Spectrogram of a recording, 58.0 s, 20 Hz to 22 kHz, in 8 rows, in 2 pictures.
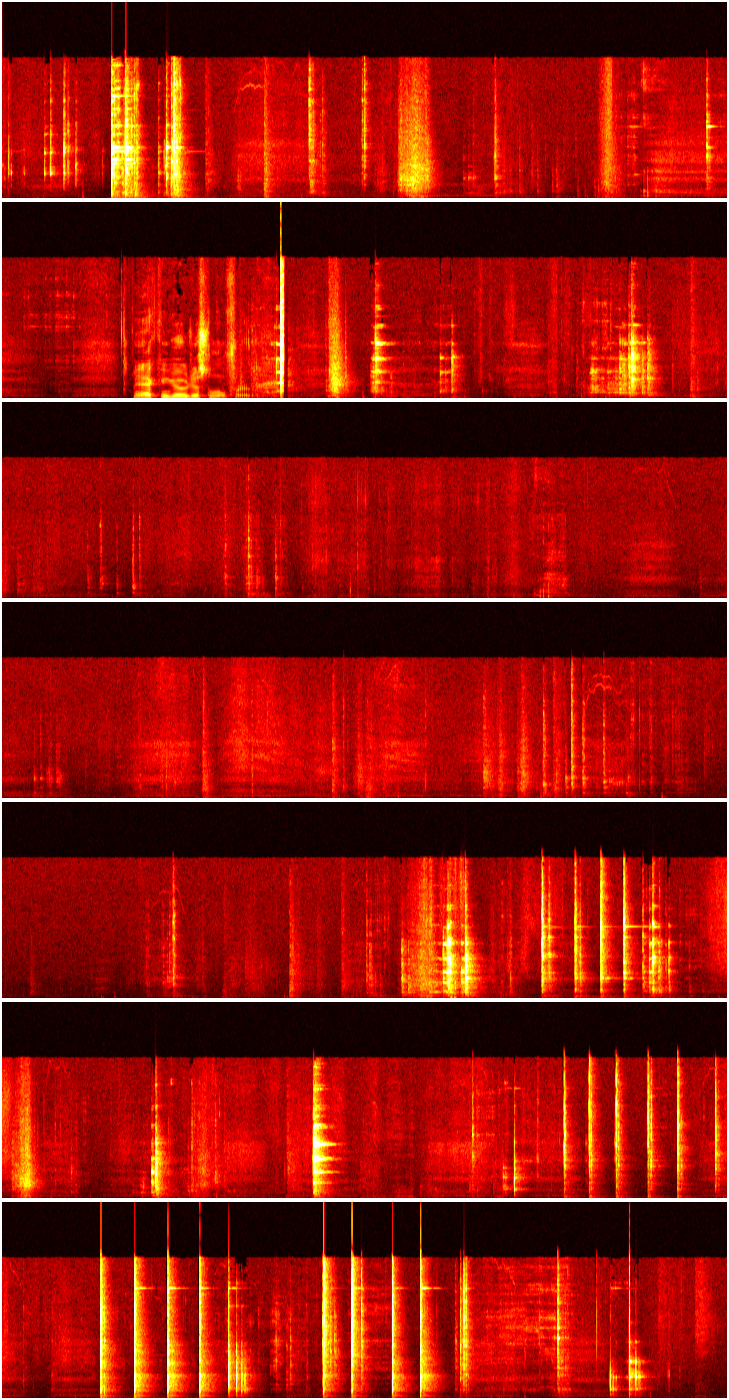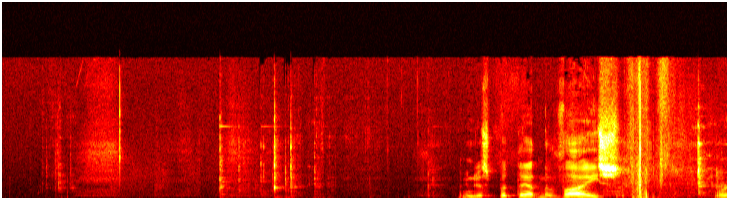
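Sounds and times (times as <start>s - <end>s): hammer striking iron on anvil: 34.7s - 35.5s, 44.5s - 46.0s, 46.7s - 47.9s.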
